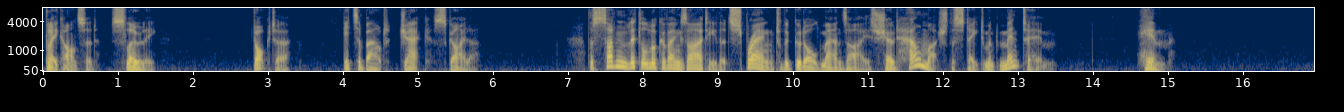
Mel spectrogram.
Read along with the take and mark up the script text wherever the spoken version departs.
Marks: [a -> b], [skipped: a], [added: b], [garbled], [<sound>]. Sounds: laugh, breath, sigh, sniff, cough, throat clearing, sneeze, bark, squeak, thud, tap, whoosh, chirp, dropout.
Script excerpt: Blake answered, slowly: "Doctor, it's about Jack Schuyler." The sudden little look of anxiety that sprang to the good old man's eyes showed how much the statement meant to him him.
Blake answered, slowly: "Doctor, it's about Jack Schuyler." The sudden little look of anxiety that sprang to the good old man's eyes showed how much the statement meant to him him.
